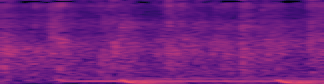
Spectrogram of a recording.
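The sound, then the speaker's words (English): A crowd applauds the student advisors steadily, a dense wash of many hands clapping at once, with a low hum running underneath throughout. “y'all clap it up for the cool.”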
